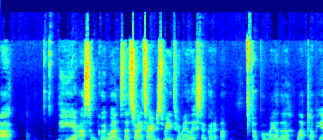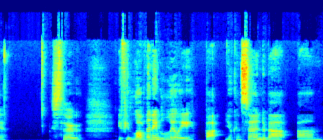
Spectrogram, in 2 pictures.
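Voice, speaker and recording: A woman with an Australian accent speaks at a moderate pace, her voice somewhat breathy. Her intonation is fairly even, broken by long, frequent pauses. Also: medium pitch for a woman. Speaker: YouTuber. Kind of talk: casual talk to camera. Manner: casual, hesitant with fillers.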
